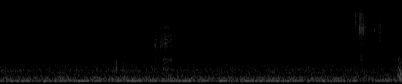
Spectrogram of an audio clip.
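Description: Near silence: room tone with a faint steady hum and a few soft, brief noises.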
